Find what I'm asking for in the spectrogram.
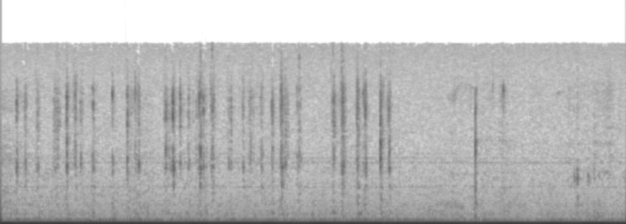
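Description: A computer keyboard is typed on at a steady, quick pace in brief bursts of crisp key clicks, close and clear over a constant low background hum, with no voice.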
